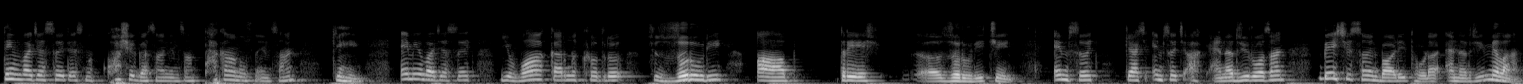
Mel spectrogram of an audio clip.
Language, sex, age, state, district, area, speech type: Kashmiri, male, 30-45, Jammu and Kashmir, Ganderbal, rural, spontaneous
